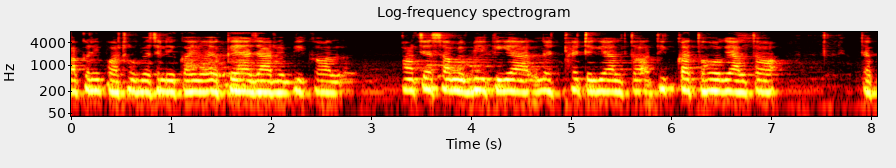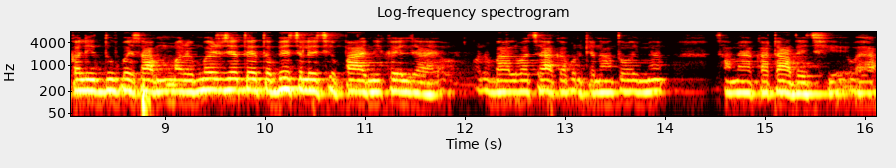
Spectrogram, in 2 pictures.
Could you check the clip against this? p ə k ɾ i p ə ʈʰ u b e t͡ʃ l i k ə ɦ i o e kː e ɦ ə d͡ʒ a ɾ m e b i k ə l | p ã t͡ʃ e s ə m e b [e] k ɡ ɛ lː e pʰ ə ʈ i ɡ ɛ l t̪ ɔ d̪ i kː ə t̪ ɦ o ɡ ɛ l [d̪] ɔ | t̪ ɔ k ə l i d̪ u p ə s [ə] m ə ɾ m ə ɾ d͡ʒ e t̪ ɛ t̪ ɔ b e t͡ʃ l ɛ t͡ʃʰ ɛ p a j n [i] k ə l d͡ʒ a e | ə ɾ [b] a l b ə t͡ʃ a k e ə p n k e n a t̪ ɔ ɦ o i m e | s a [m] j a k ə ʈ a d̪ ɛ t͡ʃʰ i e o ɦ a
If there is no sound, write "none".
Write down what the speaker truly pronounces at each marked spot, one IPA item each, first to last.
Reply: i, t̪, a, i, b, m

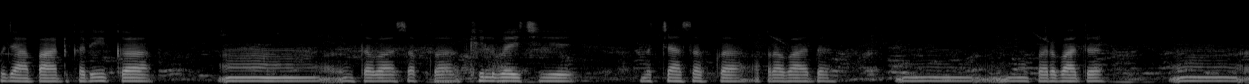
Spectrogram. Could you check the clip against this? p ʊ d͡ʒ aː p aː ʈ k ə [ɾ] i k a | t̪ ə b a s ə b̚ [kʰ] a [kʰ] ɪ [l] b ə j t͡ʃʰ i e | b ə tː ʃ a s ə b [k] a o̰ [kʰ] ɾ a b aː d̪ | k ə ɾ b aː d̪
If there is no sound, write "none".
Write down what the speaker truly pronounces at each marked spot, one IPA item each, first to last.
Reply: ɾ, k, kʰ, l, k, k

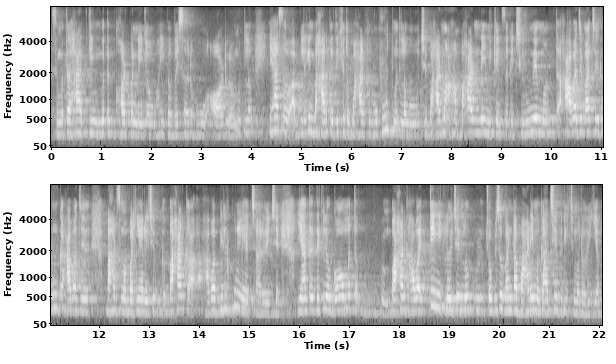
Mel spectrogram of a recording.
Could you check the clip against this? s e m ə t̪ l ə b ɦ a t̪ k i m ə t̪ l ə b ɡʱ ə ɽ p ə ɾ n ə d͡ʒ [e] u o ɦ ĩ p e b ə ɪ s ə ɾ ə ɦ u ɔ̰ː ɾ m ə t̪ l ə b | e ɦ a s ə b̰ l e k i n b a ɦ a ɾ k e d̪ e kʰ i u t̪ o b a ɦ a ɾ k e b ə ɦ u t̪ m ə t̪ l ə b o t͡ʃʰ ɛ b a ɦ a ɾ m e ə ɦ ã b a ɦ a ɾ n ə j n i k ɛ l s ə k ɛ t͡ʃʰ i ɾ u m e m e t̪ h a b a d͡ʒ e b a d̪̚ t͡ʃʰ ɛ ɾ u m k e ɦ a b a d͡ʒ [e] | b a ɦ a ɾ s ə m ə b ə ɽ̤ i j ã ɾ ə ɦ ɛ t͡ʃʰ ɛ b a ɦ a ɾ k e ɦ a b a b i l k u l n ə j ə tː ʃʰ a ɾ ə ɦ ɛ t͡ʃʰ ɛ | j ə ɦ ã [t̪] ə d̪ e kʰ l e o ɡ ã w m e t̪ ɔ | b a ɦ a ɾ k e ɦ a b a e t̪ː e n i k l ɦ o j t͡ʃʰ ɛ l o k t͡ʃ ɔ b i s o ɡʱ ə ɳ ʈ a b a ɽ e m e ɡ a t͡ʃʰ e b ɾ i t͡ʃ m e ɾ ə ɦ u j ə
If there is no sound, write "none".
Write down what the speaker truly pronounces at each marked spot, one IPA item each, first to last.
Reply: a, e, t̪

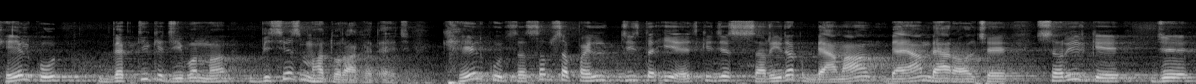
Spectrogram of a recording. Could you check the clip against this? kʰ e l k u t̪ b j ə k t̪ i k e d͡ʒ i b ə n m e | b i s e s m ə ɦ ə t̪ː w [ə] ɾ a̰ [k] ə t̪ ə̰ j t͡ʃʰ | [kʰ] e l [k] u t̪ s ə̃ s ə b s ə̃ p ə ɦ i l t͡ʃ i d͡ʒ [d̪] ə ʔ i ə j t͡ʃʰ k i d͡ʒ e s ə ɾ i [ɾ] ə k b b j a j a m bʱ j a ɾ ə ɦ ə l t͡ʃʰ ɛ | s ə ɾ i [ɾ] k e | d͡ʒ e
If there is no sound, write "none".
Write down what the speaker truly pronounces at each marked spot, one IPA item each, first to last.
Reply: ə, kʰ, kʰ, k, t̪, ɾ, ɾ

